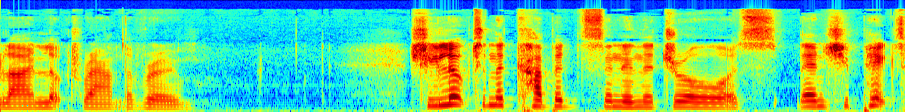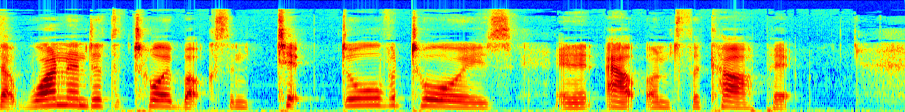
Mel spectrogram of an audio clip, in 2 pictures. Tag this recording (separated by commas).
Speech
